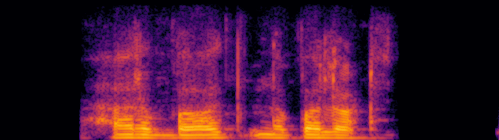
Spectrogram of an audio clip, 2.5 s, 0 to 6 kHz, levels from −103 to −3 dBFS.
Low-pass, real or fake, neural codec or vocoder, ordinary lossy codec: 5.4 kHz; fake; vocoder, 44.1 kHz, 128 mel bands every 512 samples, BigVGAN v2; Opus, 32 kbps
